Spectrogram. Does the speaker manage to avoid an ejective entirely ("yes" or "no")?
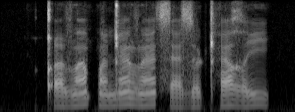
no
